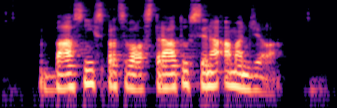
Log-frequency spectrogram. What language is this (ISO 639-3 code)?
ces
